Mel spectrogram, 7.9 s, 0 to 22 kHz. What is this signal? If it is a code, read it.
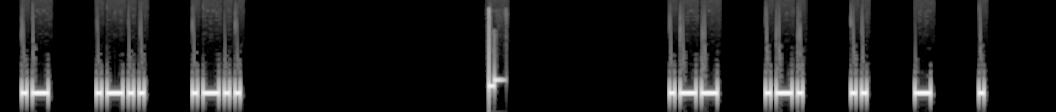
Morse code, heard as a keyed tone, about 30 wpm, spaced as for 17 wpm, 700 Hz. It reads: ALL WRITE
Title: 3x Character Spacing - Top 200 Words - 30wpm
